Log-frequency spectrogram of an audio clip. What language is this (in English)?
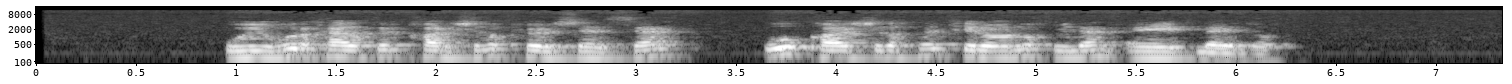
Uyghur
